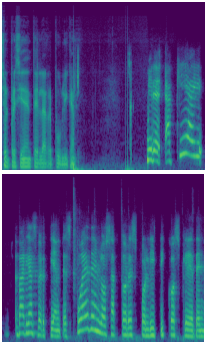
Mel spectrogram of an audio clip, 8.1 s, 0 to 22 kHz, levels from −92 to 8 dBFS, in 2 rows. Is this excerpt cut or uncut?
uncut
